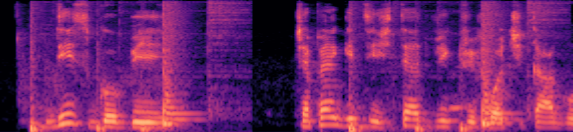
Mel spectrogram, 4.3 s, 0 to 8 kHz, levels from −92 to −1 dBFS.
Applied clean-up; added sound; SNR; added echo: none; Drum kit; 4 dB; none.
